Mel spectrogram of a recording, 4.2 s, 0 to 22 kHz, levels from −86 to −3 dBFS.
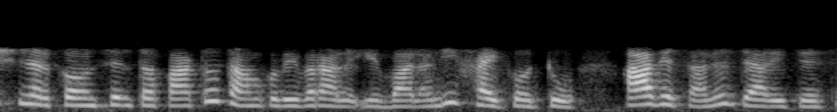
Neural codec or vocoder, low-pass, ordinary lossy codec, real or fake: codec, 16 kHz, 0.8 kbps, ZipCodec; 3.6 kHz; Opus, 16 kbps; fake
